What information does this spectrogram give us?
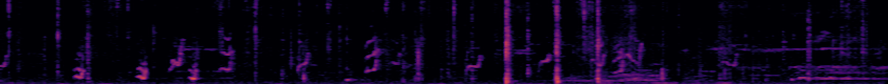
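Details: Grey francolin (dakhni teetar) chicks from Multan give scattered single peeps, high and short, spaced irregularly. They are joined by sharp clicks midway and a longer, lower tonal note near the end.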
